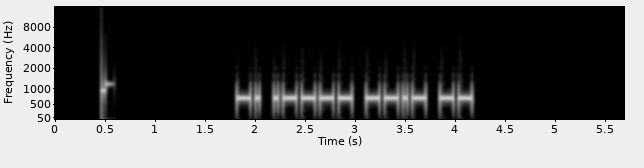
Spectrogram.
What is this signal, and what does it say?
Morse code, heard as a keyed tone, about 26 wpm, 700 Hz. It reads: N1QM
